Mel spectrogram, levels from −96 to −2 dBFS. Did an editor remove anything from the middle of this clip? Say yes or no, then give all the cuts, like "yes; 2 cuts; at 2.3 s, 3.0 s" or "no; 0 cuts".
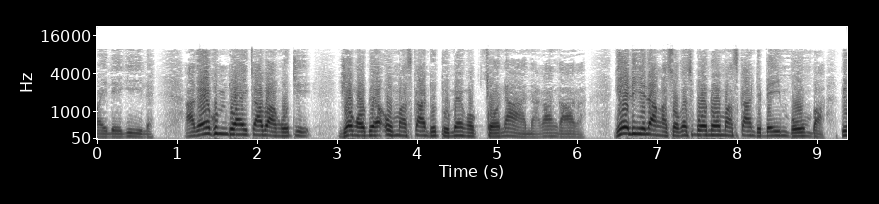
no; 0 cuts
